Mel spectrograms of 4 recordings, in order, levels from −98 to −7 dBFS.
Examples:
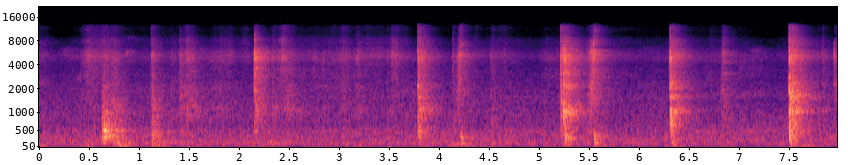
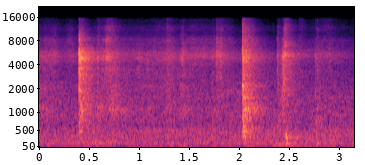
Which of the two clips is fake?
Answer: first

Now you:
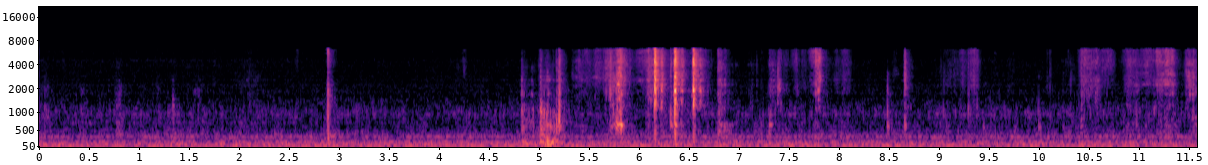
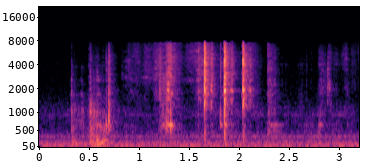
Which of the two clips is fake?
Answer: first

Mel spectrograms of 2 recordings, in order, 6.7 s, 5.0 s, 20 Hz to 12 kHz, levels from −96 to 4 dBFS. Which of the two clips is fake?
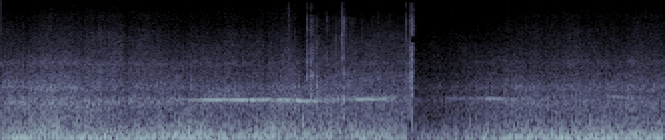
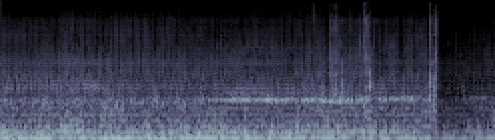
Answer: second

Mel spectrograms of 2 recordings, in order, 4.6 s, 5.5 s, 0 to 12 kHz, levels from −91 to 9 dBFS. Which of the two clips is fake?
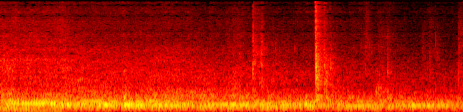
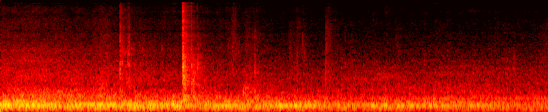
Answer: first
